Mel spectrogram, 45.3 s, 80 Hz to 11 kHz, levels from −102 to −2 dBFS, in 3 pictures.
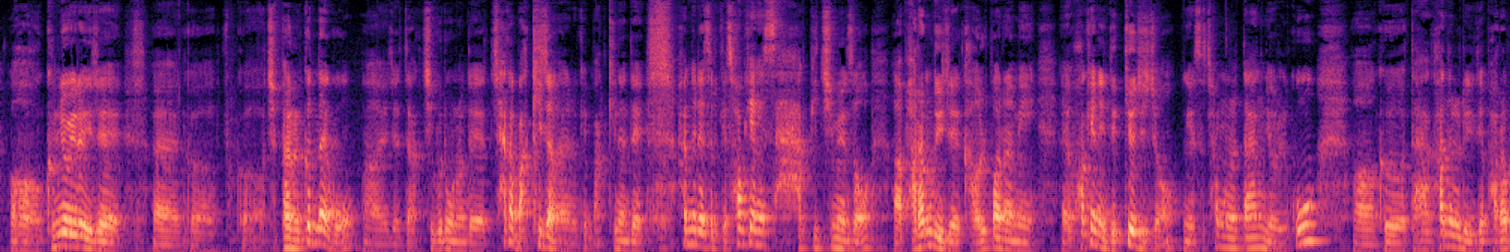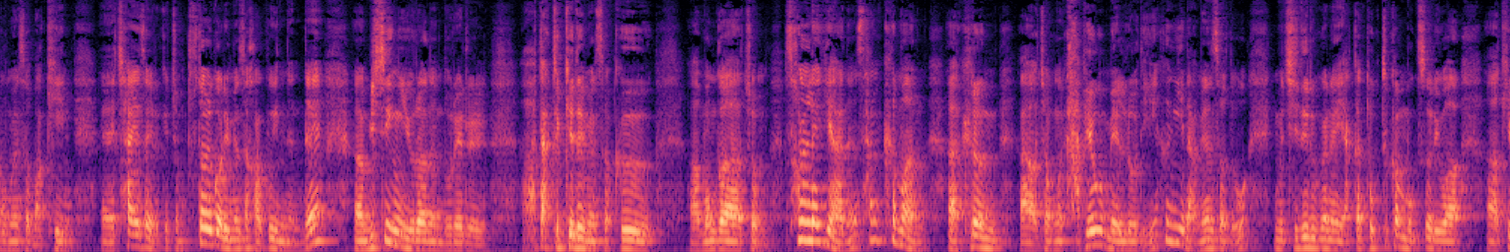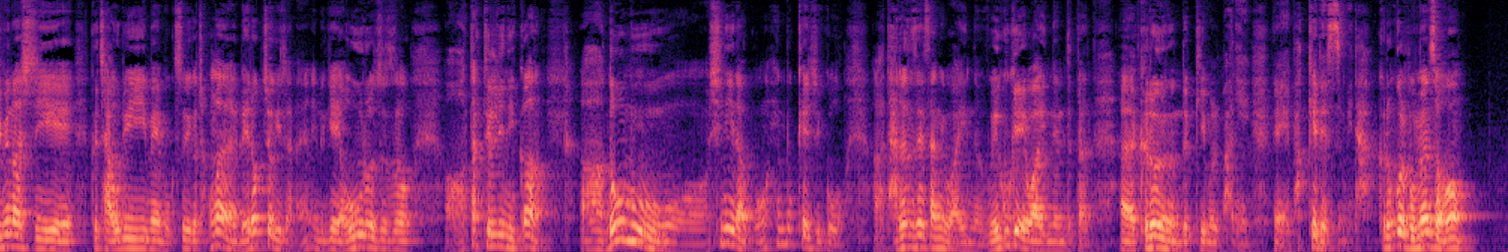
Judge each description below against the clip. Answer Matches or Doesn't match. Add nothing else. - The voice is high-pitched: Doesn't match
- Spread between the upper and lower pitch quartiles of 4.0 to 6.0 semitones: Doesn't match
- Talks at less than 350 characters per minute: Doesn't match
